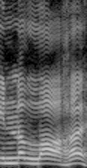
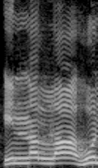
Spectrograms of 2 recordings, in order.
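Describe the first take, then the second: First: اللہ with a final "a", "Allaha"; اللہ ending in a clear open a-vowel; corrected ending. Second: اللہ with a final "u", "Allahu"; اللہ wrongly ending in an u-vowel; mispronounced ending. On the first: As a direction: say ان اللہ slowly as "innallaha". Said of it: "ان اللہ نہیں". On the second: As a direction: say ان اللہ slowly as "innallahu". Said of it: "سنو میرے، غلط، غلط۔". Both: Shown as a demonstration.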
